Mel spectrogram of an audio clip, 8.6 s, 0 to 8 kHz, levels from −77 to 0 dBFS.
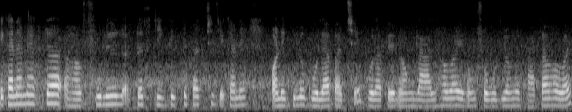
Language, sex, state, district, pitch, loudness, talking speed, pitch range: Bengali, female, West Bengal, Purulia, 185 Hz, -20 LUFS, 160 wpm, 175-215 Hz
